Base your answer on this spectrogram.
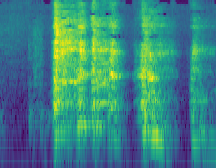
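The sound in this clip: Rough, loud coughing and throat clearing during a spoken Bible reading on Revelation: a faint first catch, then a few strong, harsh coughs separated by short pauses, with no speech.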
